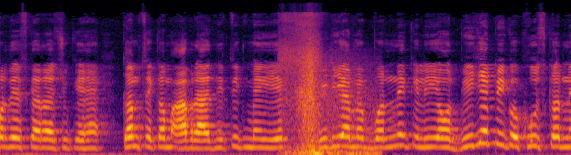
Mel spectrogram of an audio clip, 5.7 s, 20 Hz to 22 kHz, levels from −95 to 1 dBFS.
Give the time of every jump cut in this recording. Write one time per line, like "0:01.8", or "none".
0:03.0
